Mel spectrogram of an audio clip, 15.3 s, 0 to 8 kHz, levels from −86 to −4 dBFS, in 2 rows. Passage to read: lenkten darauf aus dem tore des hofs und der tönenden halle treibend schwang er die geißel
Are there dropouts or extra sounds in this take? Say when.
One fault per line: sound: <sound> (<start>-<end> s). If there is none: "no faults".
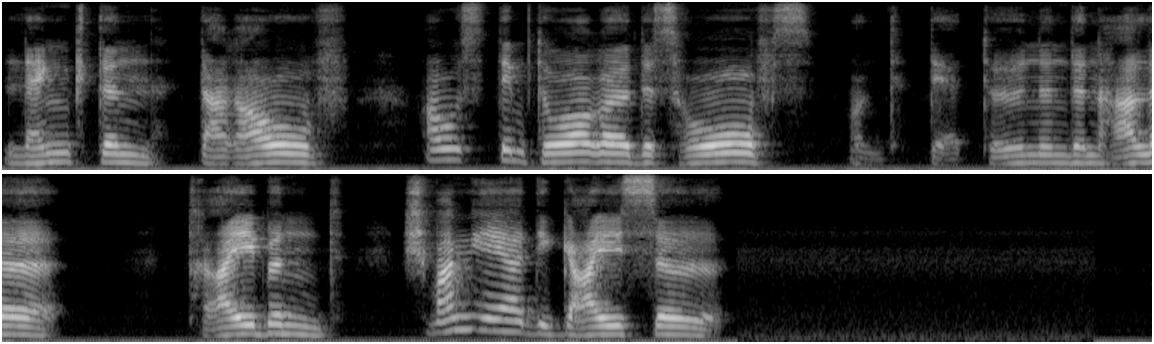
no faults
